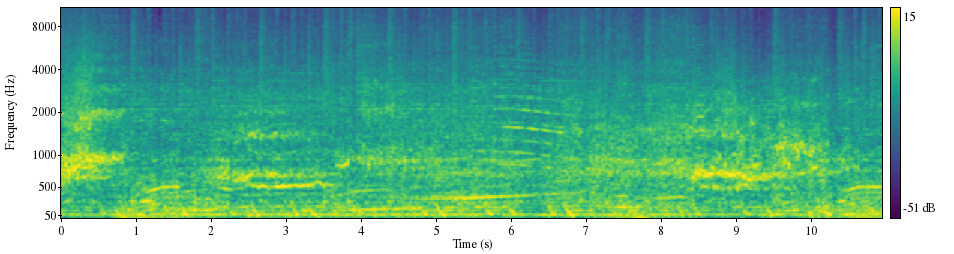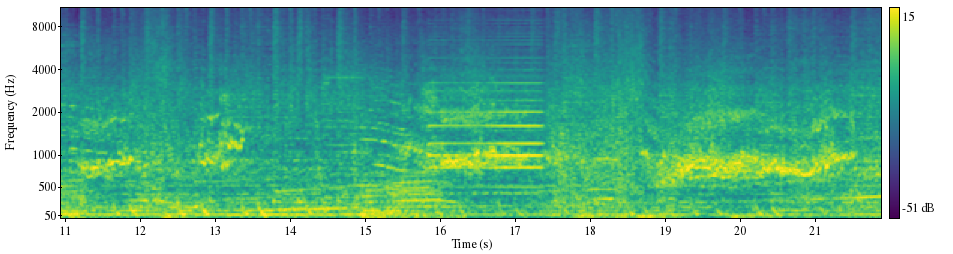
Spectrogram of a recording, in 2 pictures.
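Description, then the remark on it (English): DeBaku's Jeep swerves hard around a yellow cab in a chase, causing the cab to spin; tires skid and squeal, high screeching streaks rising and falling over a continuous loud engine roar, with repeated skids through the stretch and no talking. “DeBaku's Jeep swerves around a yellow cab, causing it to spin and block the road.”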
